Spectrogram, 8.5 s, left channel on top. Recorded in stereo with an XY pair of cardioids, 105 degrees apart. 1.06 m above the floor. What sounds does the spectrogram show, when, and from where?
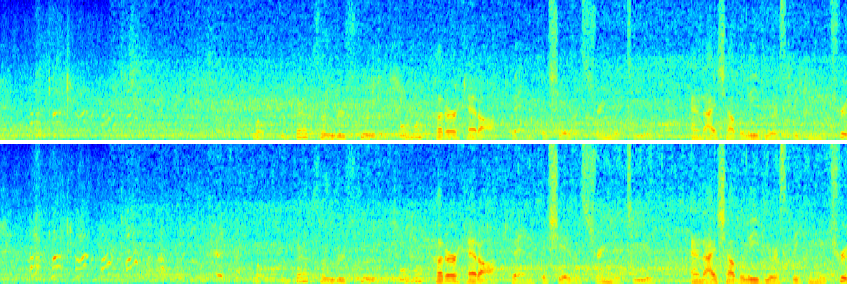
0.3 s laughter: 50° right, 2.0 m; by 2.4 s 80° right, 4 m
2.5 s a man speaking: 10° left, 2.5 m
4.3 s a man speaking: 40° right, 0.5 m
